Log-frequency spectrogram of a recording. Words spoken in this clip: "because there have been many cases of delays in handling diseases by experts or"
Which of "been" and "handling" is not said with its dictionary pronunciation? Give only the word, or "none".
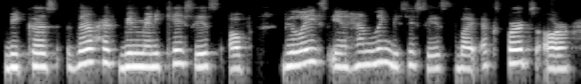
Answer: none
